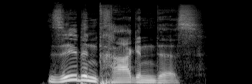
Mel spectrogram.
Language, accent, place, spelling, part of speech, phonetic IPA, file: German, Germany, Berlin, silbentragendes, adjective, [ˈzɪlbn̩ˌtʁaːɡn̩dəs], De-silbentragendes.ogg
- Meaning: strong/mixed nominative/accusative neuter singular of silbentragend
